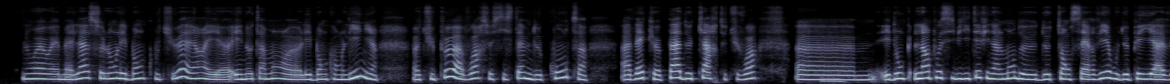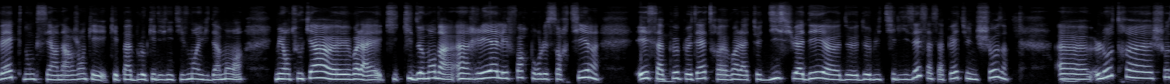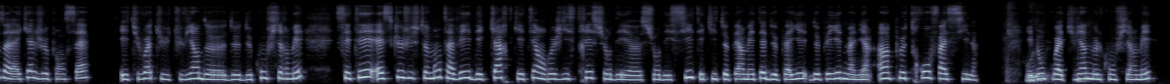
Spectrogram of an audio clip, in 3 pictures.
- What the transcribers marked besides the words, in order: stressed: "pas"; drawn out: "Hem"; stressed: "trop"
- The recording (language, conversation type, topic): French, advice, Comment puis-je équilibrer mon épargne et mes dépenses chaque mois ?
